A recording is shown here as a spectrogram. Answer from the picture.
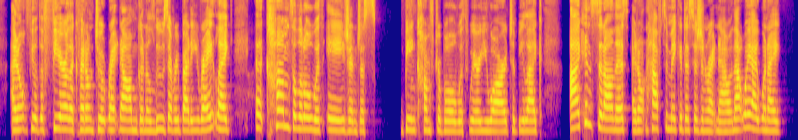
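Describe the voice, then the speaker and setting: In a dry, close recording without echo, a woman talks very fast at a fairly high pitch, keeping her loudness very even and her intonation fairly even. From Texas. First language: Yiddish. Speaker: podcast host. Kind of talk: podcast interview.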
